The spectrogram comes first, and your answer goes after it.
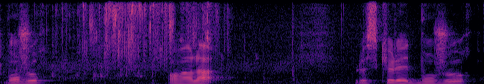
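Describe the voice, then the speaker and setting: A man's voice: mid-range voice, slow, dark tone, slight background noise. A man giving casual commentary on his Minecraft playthrough, talking to the mobs and to viewers, repeating nervous exclamations in tense moments. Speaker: gaming YouTuber.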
